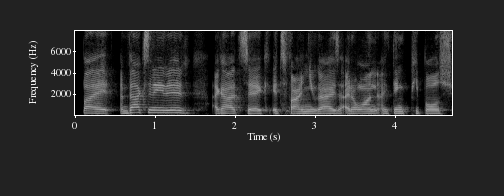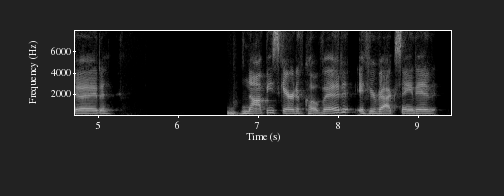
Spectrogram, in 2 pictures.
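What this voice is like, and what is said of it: Sick-sounding voice. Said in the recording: “I got sick. You can hear it in my voice. ... my voice sounds cool right now”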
